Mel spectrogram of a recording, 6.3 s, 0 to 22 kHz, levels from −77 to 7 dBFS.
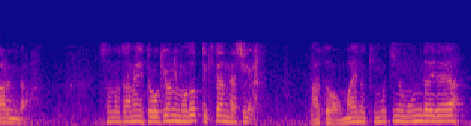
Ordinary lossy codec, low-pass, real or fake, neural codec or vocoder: Opus, 16 kbps; 5.4 kHz; real; none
